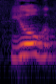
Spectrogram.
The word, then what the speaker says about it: योग: तो जब आप योग को योगा कहेंगे, इसलिए आज योगा बिजनेस ही बन गया है। और जब हम योग सही उच्चारण करेंगे, इसका सही अर्थ समझेंगे,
